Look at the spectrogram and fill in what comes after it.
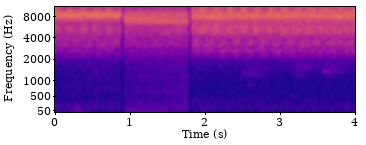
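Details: Male cicadas singing in summer by flexing drum-like tymbals in the abdomen: a dense, steady, high hissing buzz, broken by two brief dips in the first two seconds, with a faint low thump near the start.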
